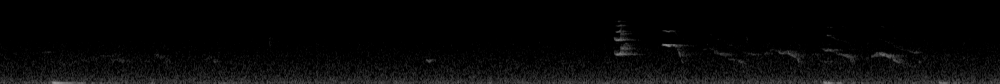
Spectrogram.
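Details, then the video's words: Labrador Retriever puppies, 13 days old, nursing from their mother Cecilia; faint, thin squeaky whimpers come in short bursts, mostly in the second half, over a steady low background hiss. "Labrador Puppies Nursing"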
